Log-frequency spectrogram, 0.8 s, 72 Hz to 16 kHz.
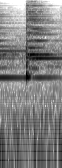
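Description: A gong is struck once to mark the end of the 2021 NASCAR Cup Series season, giving a sudden bright hit whose metallic ring holds steady and slowly fades.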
